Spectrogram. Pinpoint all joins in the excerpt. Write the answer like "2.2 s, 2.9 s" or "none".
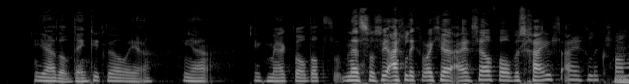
none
